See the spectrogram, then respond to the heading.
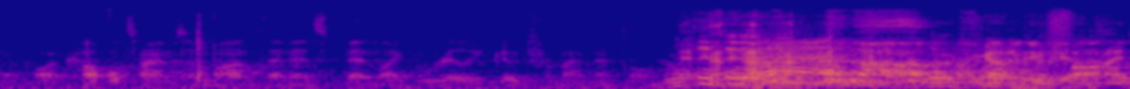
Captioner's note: laughter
